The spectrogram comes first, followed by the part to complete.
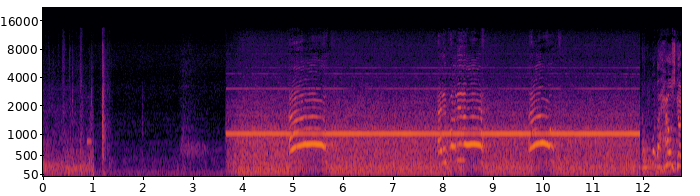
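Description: A steady high tone comes in about four seconds in and holds on. Over it a man groans three times in drawn-out moans that rise and fall in pitch. Before the tone, a second of outdoor background noise ends in a click, followed by a quiet stretch.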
